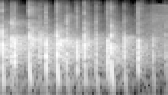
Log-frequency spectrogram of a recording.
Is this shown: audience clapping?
yes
